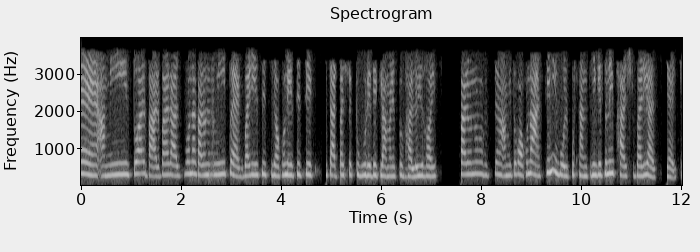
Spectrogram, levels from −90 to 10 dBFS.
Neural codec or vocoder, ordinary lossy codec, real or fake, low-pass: none; MP3, 32 kbps; real; 3.6 kHz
